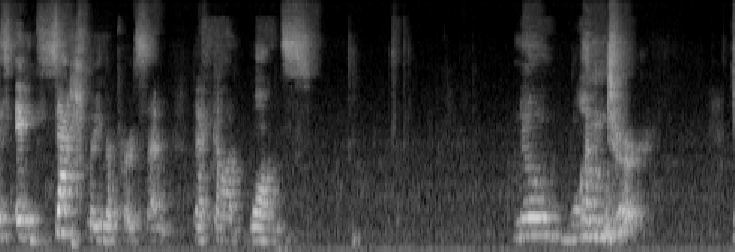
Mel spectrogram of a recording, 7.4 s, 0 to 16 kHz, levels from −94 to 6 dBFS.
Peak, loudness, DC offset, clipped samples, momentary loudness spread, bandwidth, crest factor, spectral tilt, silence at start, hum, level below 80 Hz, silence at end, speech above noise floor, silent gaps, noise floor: -2 dBFS; -23 LUFS; under 0.1%; under 0.1%; 14 LU; 16 kHz; 22 dB; -3 dB/octave; 0 s; none; -56 dBFS; 0 s; 32 dB; none; -55 dBFS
